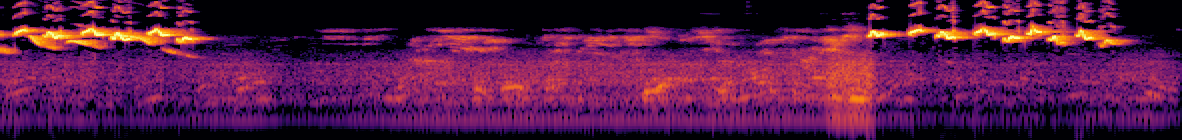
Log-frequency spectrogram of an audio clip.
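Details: Brown-plumaged captive Ultramarine Grosbeak singing a song used to rouse other grosbeaks: two quick warbled phrases of high, sliding chirped notes, each about one and a half seconds long, separated by a long quiet gap with faint background sounds.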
